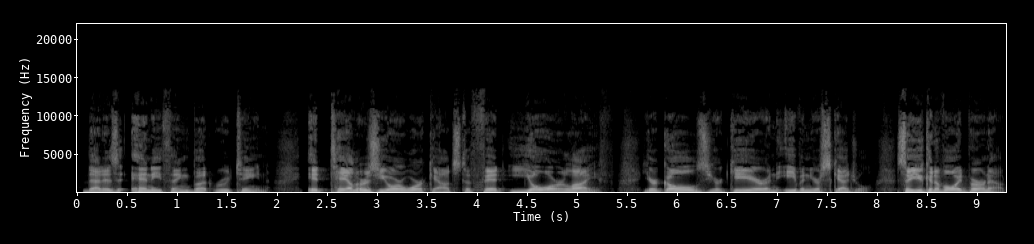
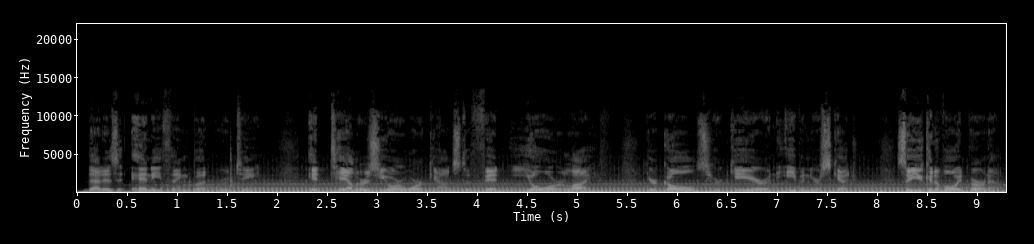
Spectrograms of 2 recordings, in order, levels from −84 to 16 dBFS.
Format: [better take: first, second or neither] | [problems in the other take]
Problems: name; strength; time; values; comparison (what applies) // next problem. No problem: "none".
first | low rumble; loud; throughout; 5 dB below the speech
